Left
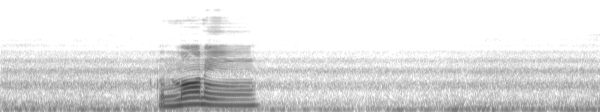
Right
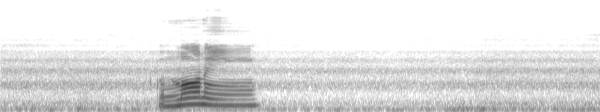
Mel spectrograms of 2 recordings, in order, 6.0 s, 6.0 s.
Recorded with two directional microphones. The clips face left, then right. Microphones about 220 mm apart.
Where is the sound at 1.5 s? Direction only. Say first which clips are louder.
Left 1 dB; 10° left (ahead or behind).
